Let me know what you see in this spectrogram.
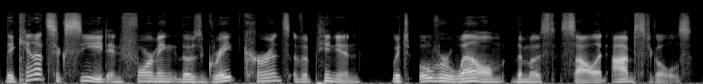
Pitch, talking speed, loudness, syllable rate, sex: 130 Hz, 135 wpm, -19 LUFS, 4.4 syllables/s, male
